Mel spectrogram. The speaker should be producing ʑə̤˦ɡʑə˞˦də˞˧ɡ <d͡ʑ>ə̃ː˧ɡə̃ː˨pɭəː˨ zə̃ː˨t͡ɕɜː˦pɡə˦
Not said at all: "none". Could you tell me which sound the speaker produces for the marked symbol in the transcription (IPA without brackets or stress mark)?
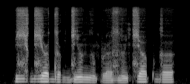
d͡ʑ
